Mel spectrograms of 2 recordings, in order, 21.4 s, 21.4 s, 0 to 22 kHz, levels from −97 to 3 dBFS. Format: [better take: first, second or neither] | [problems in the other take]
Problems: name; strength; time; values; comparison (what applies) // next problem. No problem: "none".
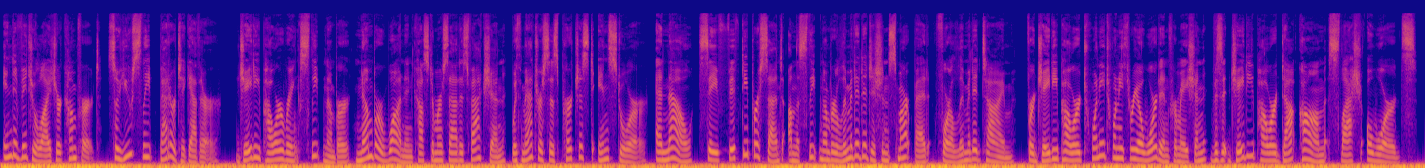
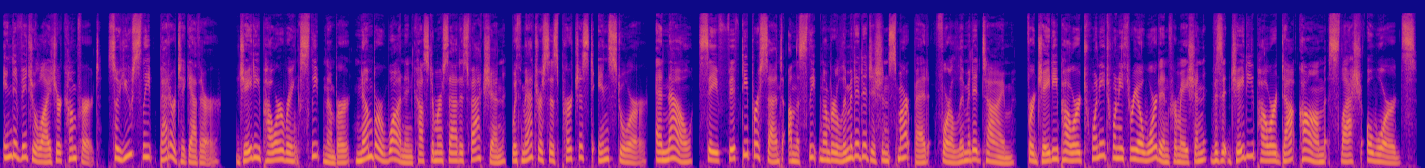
second | low rumble; faint; throughout; 20 dB below the speech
